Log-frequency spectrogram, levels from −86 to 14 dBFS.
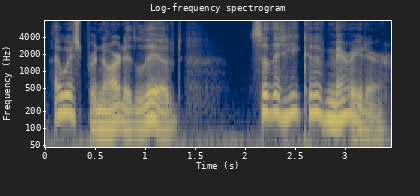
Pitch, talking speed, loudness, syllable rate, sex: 140 Hz, 210 wpm, -16 LUFS, 5.8 syllables/s, male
